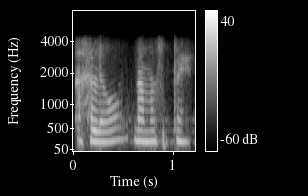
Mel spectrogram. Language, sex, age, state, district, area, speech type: Sanskrit, female, 18-30, Kerala, Idukki, rural, conversation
